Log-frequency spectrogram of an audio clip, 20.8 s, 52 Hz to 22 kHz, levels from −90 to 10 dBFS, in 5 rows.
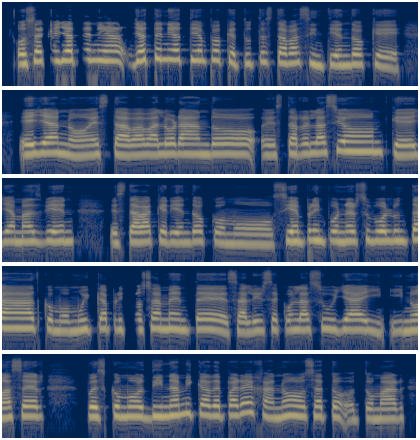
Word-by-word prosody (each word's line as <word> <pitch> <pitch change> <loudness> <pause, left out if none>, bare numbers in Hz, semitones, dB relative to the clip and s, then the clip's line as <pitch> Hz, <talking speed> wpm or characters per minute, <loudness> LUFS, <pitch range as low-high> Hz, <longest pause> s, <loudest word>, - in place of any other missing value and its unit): O 260 - +7
sea, 310 +4 +5
que 320 +1 -3
ya 330 0 +7
tenía 325 -1 +1
ya 315 +6 +5
tenía 360 -2 +2
tiempo 335 -1 -1
que 295 -5 -1
tú 265 +2 -7
te 300 +4 -5
estabas 280 -1 0
sintiendo 245 -1 -1
que, 205 -8 -4 0.3
ella 245 +3 +4
no 205 -3 -2
estaba 210 -1 0
valorando 225 0 0
esta 210 +3 -3
relación, 265 +3 +1
que 215 -6 -1
ella 235 +3 0
más 230 0 -1
bien 235 +1 -1 0.3
estaba 225 +2 +1
queriendo 225 0 -2
como 200 -4 -5
siempre 235 +5 +1
imponer 235 -1 0
su 255 - -7
voluntad, 250 +2 +3
como 210 -3 -3
muy 225 +2 -2
caprichosamente 235 -1 -2
salirse 210 +4 -4
con 225 0 -6
la 230 0 +1
suya 230 -1 -1
y 205 -3 -6
y 205 +1 -11
no 220 +2 +1
hacer, 250 +2 +1 0.4
pues, 245 -2 +4
como 250 -1 +2
dinámica 270 +4 +1
de 265 0 +3
pareja, 275 -1 +1
¿no? 260 +3 +1
O 250 - -1
sea, 250 +1 -1
to 230 -5 -4
tomar 210 +1 -3
235 Hz, 150 wpm, -24 LUFS, 220-255 Hz, 0.4 s, O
